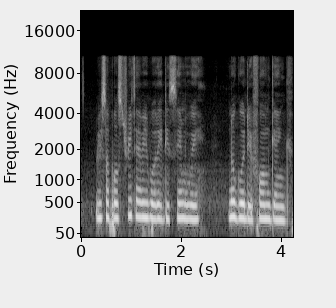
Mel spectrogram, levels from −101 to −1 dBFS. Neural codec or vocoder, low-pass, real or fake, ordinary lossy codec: vocoder, 22.05 kHz, 80 mel bands, Vocos; none; fake; none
